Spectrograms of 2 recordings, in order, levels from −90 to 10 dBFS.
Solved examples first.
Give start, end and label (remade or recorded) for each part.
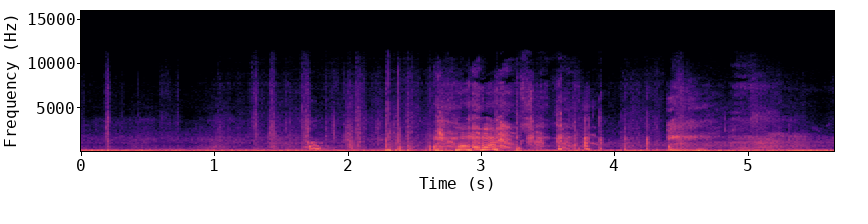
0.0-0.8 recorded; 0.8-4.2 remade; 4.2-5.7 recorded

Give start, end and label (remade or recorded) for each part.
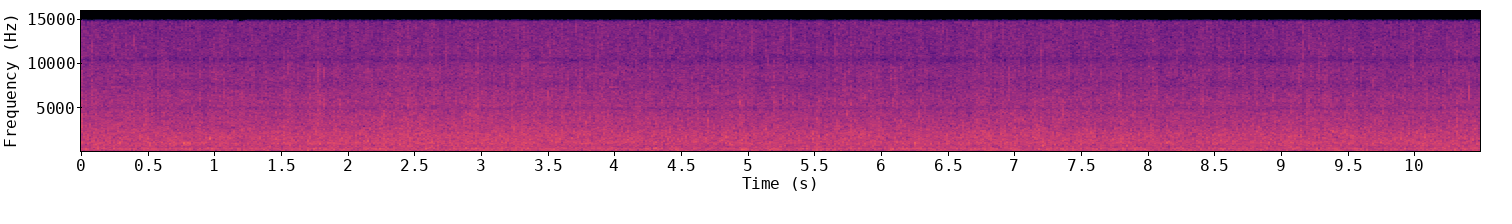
0.0-9.4 recorded; 9.4-10.5 remade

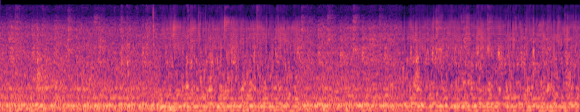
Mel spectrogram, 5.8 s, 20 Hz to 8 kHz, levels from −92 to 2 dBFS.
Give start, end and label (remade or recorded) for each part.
0.0-1.6 recorded; 1.6-3.0 remade; 3.0-4.0 recorded; 4.0-5.8 remade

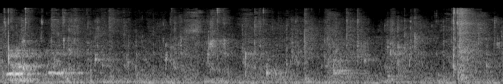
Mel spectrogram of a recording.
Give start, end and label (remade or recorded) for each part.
0.0-2.3 remade; 2.3-5.0 recorded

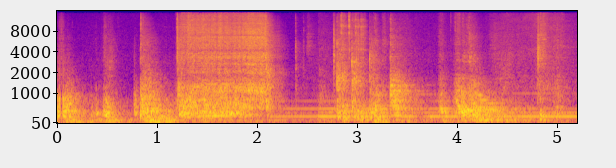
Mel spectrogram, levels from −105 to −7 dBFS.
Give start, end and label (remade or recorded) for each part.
0.0-5.2 recorded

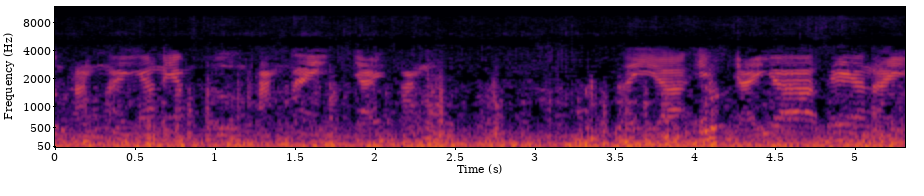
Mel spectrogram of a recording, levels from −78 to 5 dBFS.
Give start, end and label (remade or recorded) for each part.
0.0-5.3 recorded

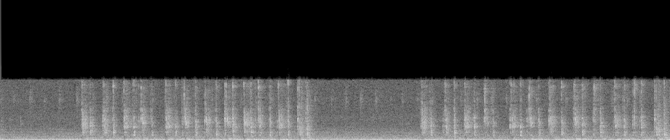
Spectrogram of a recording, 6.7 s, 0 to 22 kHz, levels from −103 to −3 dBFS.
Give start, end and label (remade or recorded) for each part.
0.0-5.7 recorded; 5.7-6.3 remade; 6.3-6.7 recorded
